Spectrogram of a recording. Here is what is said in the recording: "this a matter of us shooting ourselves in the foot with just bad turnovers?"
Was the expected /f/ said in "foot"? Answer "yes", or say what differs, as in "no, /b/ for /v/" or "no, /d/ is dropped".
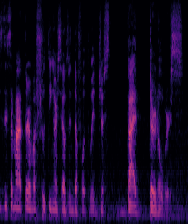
yes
